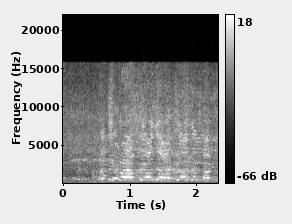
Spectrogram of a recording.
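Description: Overlapping voices of several people talking and calling out over one another, getting louder about half a second in.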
